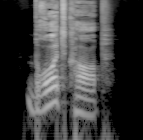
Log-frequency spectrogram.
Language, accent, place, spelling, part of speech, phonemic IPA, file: German, Germany, Berlin, Brotkorb, noun, /ˈbʁoːtˌkɔʁp/, De-Brotkorb.ogg
- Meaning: bread bin, breadbasket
